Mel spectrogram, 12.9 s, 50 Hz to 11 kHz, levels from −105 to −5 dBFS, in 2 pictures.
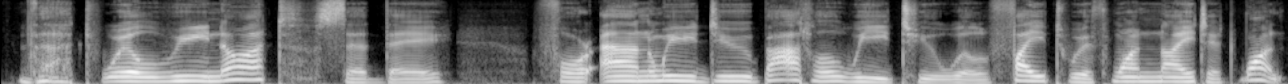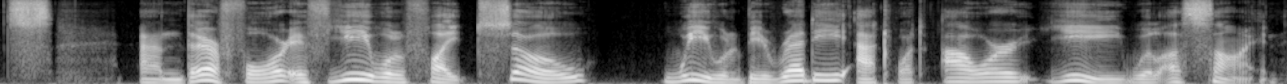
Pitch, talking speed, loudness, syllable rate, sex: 165 Hz, 170 wpm, -19 LUFS, 3.9 syllables/s, female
